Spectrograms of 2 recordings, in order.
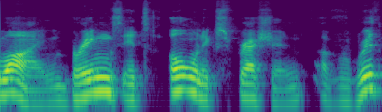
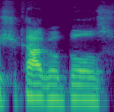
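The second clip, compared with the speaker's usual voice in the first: ordinary delivery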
